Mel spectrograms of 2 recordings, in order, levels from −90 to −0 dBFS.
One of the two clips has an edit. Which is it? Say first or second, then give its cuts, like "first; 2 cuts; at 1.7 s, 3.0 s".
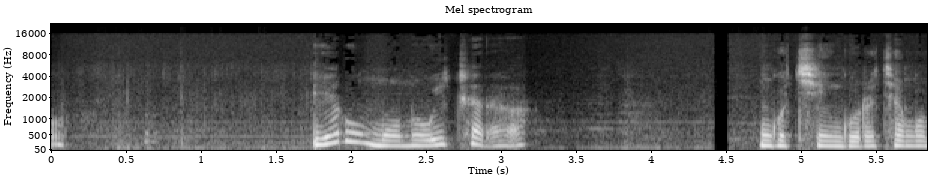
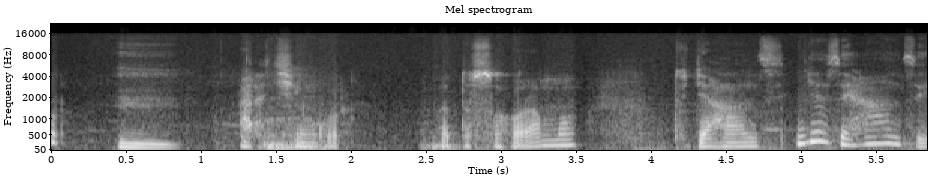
first; 1 cut; at 4.5 s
